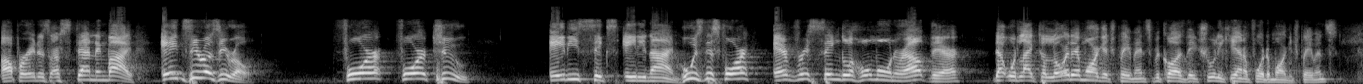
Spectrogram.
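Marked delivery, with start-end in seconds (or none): 1.6-6.8 slow, careful, deliberate reading. Repeating the call-in number for homeowners, saying it slowly. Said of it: "Let me say the number slowly".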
